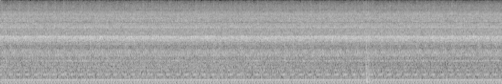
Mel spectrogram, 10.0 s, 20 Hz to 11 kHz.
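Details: Ford F-350 Super Duty 6.4 Powerstroke diesel with new billet-wheel turbos after turbo seal fix, idle slightly raised: steady diesel clatter with faint even turbo whistle; normal, healthy turbos.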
